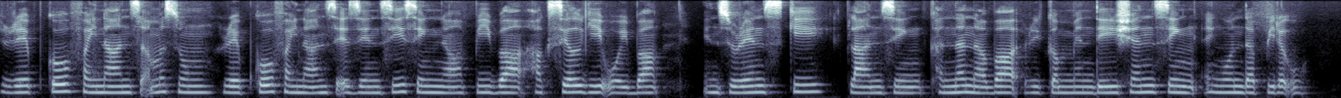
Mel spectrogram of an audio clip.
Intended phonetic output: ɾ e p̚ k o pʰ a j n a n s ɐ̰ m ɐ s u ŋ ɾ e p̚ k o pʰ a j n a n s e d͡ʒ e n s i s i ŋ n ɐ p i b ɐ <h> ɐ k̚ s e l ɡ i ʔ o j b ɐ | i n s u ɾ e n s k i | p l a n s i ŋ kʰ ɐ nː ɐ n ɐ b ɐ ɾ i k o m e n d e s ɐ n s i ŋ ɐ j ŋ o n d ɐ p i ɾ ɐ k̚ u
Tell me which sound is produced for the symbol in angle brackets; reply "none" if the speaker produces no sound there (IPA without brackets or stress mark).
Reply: h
